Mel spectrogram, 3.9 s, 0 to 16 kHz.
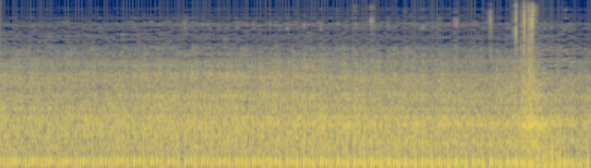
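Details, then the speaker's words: First start of a custom 424cc Predator 212-based inline twin, carburetor needle clip at middle setting: fast, busy idle with quick even firing pulses and some clatter; idle is a bit high, builders plan to raise the clip so the needle drops. "um you know what i was noticing was that the idol is a bit high so we have we have that needle jet set in the middle so we'll have to raise that"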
